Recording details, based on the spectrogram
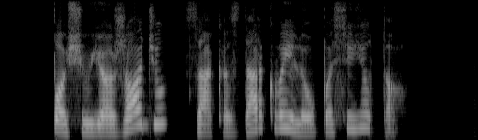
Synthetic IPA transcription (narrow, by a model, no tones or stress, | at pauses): poːʃʲuːjoːʒoːd͡ʒʲuː | sɑːkɐsd̪ɐɾkʋɐɪlʲɛʊpɐsʲɪjʊt̪o̰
